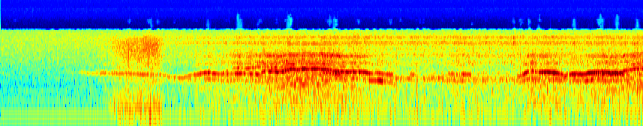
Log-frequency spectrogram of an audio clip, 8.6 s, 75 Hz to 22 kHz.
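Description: A wavering, theremin-like electronic tone that slides up and down in pitch, as in a 1950s science-fiction soundtrack. It comes in after a faint low hum, with a brief whoosh of noise at about a second and a half.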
